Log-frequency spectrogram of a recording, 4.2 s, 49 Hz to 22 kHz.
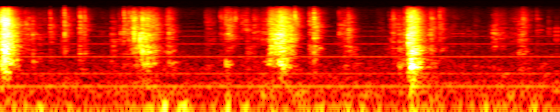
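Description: Plastic wrapper of a 2019 Panini Limited football card pack being torn open and crinkled by gloved hands: four short crackling rips about a second apart, the first the loudest, with small crinkles between them.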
